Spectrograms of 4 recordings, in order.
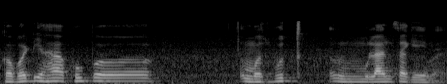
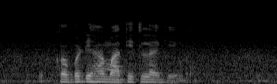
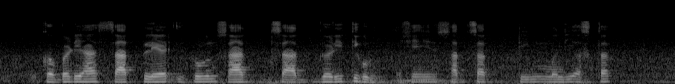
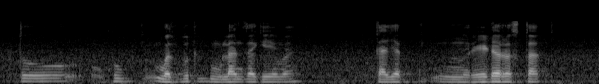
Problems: none marked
